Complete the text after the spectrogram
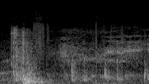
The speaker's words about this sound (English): Shut that door before you start talking.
